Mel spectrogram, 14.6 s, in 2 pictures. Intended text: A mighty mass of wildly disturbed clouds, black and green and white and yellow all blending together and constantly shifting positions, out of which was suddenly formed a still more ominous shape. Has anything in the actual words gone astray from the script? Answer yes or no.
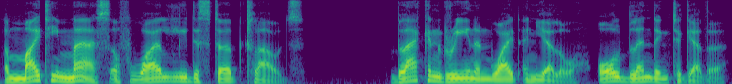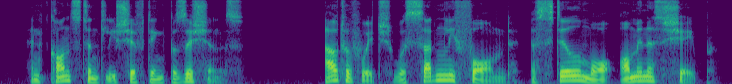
no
